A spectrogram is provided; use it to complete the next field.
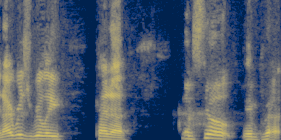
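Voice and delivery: talking through a yawn. Speaker in conversation, yawning mid-sentence. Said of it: "again yawning".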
